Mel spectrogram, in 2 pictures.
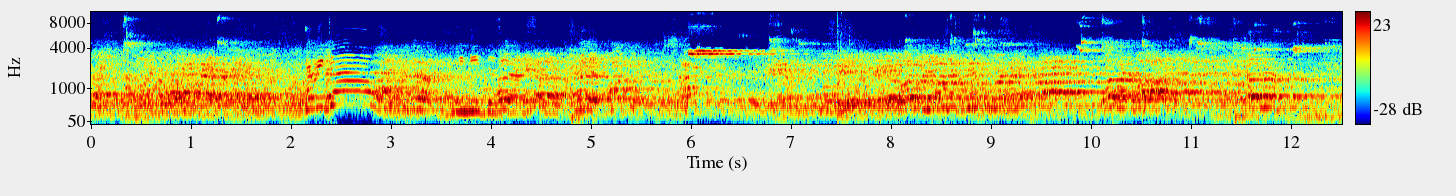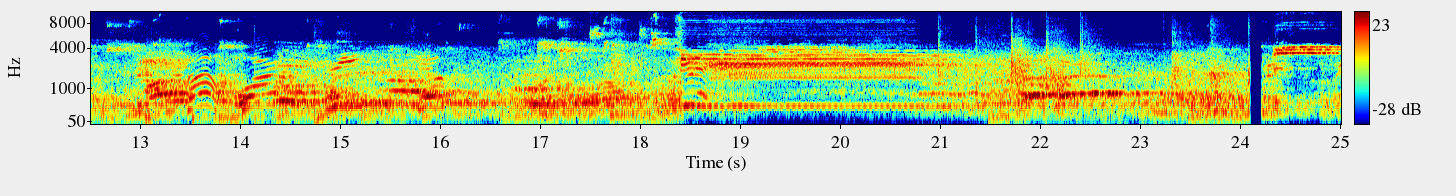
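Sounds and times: crowd voices and shouts: 0.0 - 25.0
sneakers squeaking on court: 9.8 - 18.4
scoreboard horn: 18.4 - 21.1.

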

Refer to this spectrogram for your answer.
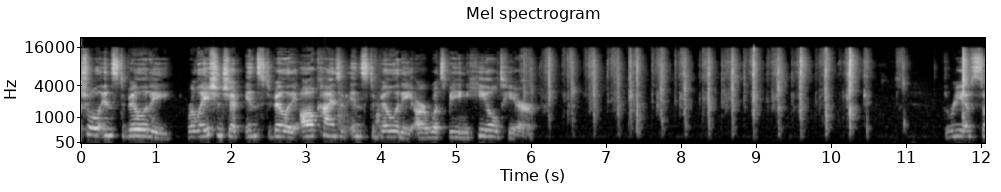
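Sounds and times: cards being shuffled: 5.9 - 11.1.

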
